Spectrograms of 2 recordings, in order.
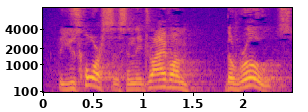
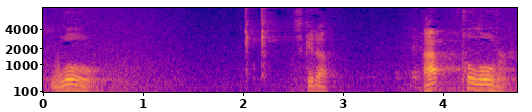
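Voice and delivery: lower, softer, steady call to the horse; calm command; 7 semitones lower, 4 dB quieter than usual. Retold or imitated. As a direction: settle the horse with an easy voice. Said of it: "that horse knows the voice of its owner".

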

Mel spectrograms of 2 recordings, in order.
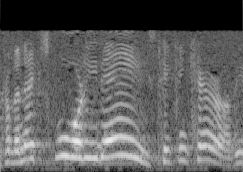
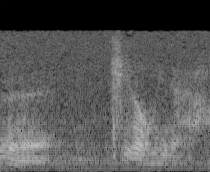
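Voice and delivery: weary groan; 10 dB quieter, slower than usual. Acted. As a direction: lower and softer, groaning and fed up. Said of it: "But is Elijah? He's just".

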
